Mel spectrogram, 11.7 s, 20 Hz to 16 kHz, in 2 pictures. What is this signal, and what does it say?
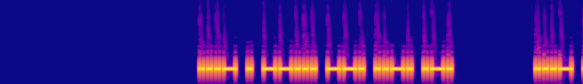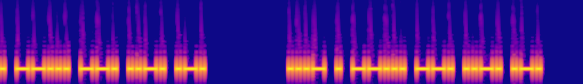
Morse code, heard as a keyed tone, about 32 wpm, 700 Hz. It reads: VE7GFR VE7GFR VE7GFR
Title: DXCC-100 Call Signs - 6 Characters - Repeated 3x - 30wpm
